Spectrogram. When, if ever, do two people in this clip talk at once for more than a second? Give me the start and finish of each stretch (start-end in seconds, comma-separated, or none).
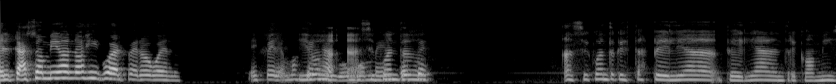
3.0-4.3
